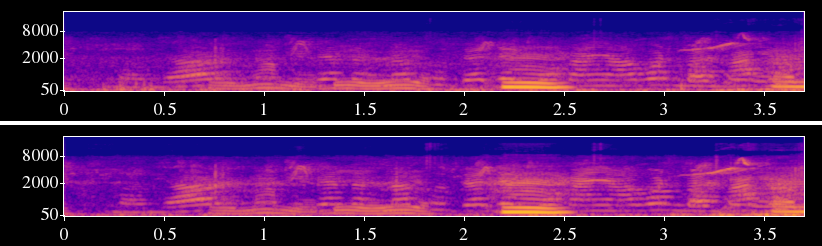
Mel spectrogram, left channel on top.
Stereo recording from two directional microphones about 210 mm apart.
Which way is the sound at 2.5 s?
40° left (ahead or behind).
